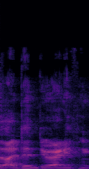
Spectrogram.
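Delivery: ordinary delivery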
